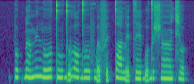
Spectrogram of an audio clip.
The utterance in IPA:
pʊp ɗə̃my n̪ʊː t̪ud̪ṵlɔd̪ʊː fwə̰fḛtt̪alḛ t͡seɓo̰də ʃə̃ːt͡ɕʊ

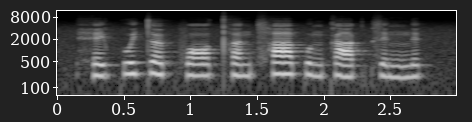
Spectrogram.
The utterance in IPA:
he˨˩jkʷe˥jt̪œː˨p̚fɔː˨˧ t̪ʰɐ˧nt͡sʰaː˥pʊ˨˥ŋ kaː˨˥k̚t͡sɪ˨ŋn̪ɪ˥k̚

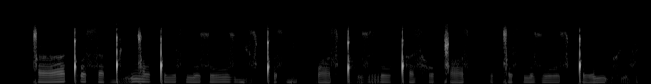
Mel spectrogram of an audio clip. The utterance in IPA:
ǀɜːǃʼʊsɜ ɡ͡ǃḭ ŋ͡ǀʊːǃiːsnus uːzbʲṵz ǃʼʊsbʲʊpːʌːsǃʰṵz ruːǃʰɜzxʊːǁʌːs pːɪǀɪsnuz wuːsǃɪːmʲṵxḭz

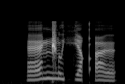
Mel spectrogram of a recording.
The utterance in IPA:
æ ŋ͡ǁufʲɘqʼœ

